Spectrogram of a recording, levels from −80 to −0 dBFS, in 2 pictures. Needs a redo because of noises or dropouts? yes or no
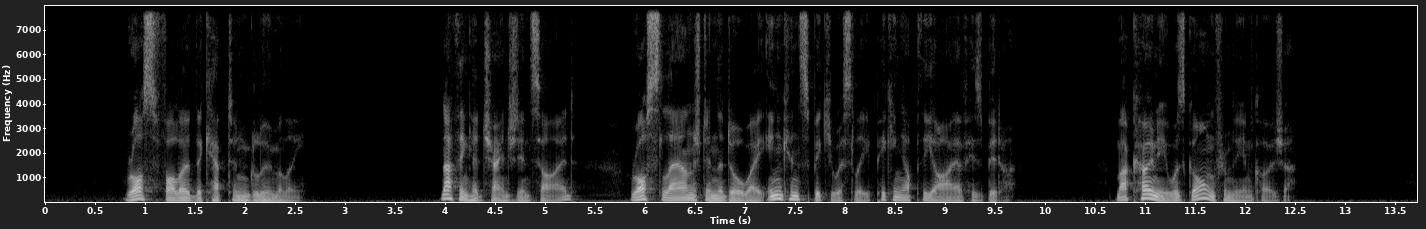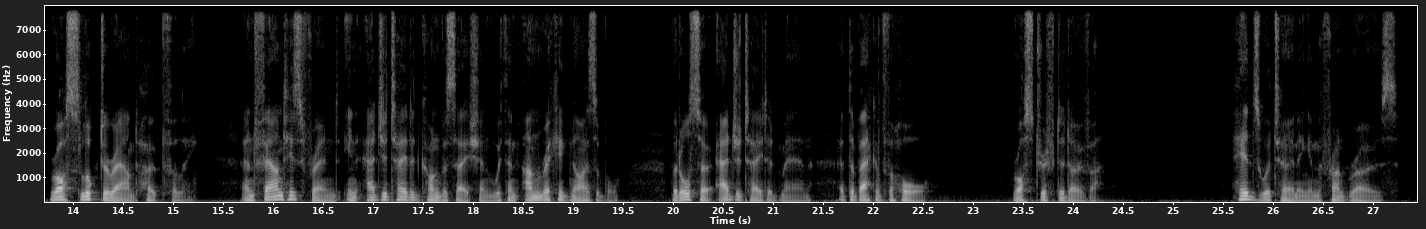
no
